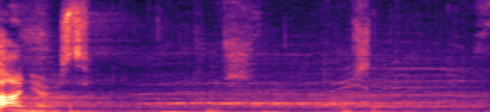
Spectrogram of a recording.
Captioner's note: audience cheers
